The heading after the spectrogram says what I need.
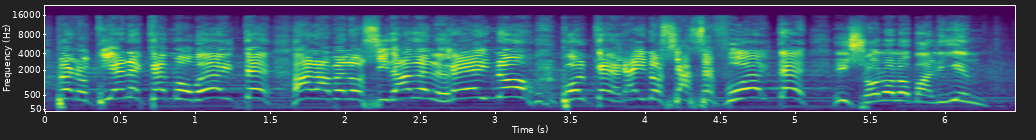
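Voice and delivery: high, loud, driving sermon; fiery pulpit delivery, shouting the kingdom message; preaching at full force. Acted. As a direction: preach it hard to the congregation.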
